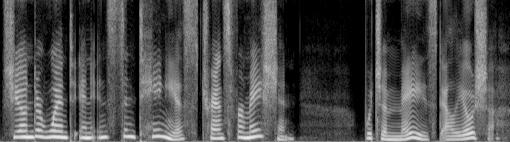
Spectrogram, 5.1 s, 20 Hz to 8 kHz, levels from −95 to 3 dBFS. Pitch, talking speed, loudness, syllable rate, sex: 270 Hz, 95 wpm, -17 LUFS, 4.7 syllables/s, female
